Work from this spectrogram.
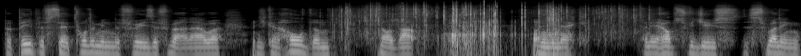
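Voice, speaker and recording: A man's voice: medium pitch, background noise. A man from the UK talking casually to camera in a vlog, chatty and rambling, often correcting himself mid-sentence. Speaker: vlogger.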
